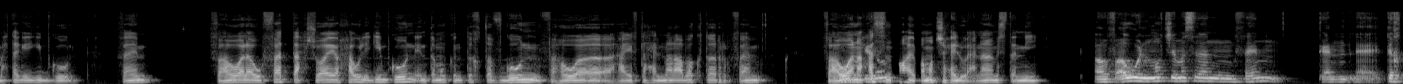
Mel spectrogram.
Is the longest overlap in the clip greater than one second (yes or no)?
no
